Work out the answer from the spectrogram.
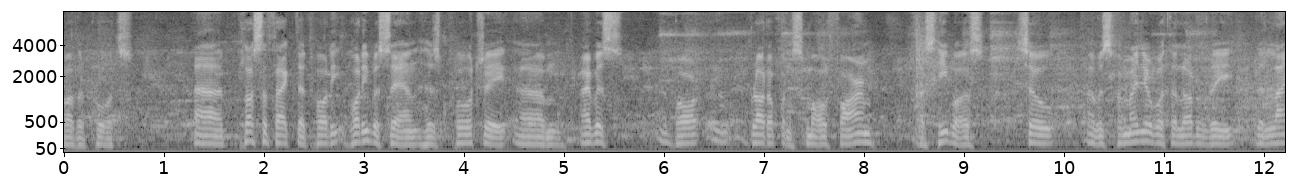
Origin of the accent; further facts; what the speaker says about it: Magherafelt, Northern Ireland, United Kingdom; also born or lived in Australia / England; my hometown, Magherafelt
